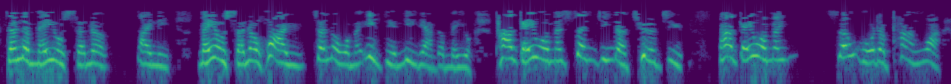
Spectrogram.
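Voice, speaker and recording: A woman's voice: high voice, expressive, moderate pace, dry recording, highs cut off. A woman giving an earnest, emotional religious testimony at church, repeating herself often.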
